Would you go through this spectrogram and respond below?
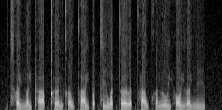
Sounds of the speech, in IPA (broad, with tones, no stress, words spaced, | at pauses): t͡sʰɐ˧jn̪ɐ˨˥j pʰaː˨˥p̚kʰœː˧nkʰɐ˨˧w t̪ʰaː˨˥jpɐ˨˥t̚siː˥w ɐ˥t̚ t̪œː˧lɐ˨t̚t̪ʰaː˨˩w kʰɐ˨nluː˧jhɔː˧j lɐ˧jn̪iː˥p̚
